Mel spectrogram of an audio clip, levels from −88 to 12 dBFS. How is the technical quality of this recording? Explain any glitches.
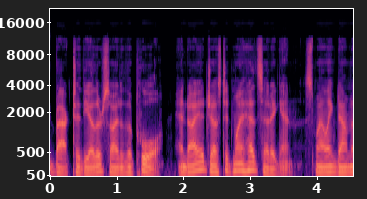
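No glitches to report: the speech holds steady throughout, with nothing audible that needs flagging.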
